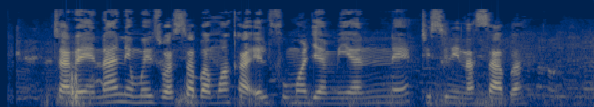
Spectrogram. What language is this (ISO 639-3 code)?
swa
